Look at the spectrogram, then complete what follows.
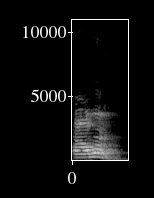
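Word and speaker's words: hour: यहां पर हालांकि एच से स्टार्ट है, एच साइलेंट है, उसके बाद ओ मिल गया। Okay guys. तो आवर हिंदी के उच्चारण में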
